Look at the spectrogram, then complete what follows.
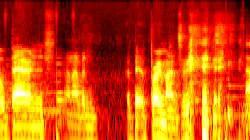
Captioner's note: laughing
